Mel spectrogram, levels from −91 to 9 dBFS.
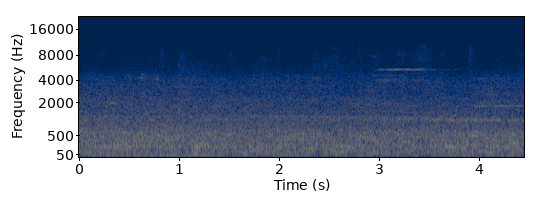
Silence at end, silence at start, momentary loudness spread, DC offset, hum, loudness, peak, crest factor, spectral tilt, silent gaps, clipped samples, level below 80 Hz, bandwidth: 0 s; 0 s; 2 LU; under 0.1%; none; -49 LUFS; -34 dBFS; 14 dB; -6 dB/octave; none; under 0.1%; -60 dBFS; 11.5 kHz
